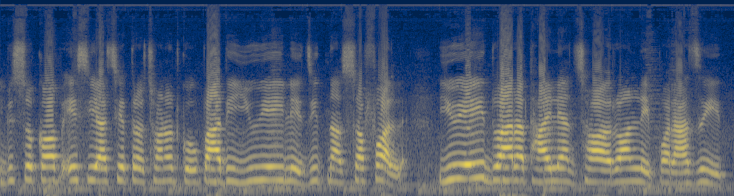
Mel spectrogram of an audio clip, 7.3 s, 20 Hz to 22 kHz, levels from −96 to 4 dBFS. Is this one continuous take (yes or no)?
yes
